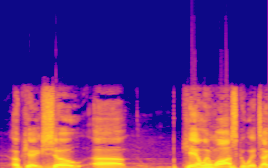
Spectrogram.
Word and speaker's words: Waszkiewicz: Okay, so Kaylin Waszkiewicz.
